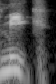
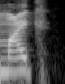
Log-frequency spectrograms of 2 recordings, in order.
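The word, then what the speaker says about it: Miek: A guy by the name of, I'm going to pronounce it as Meek. How's that? Are you guys going to call him Mike? Nope.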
